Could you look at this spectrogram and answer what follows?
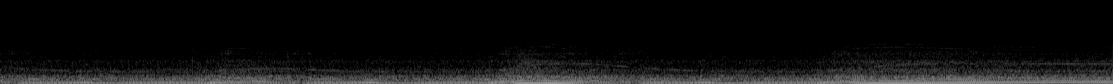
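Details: BMW 320d N47 diesel; uneven clatter at idle, revs hang and hunt after each throttle blip before settling, plus blue smoke and strong smell on cold start; unstable misfiring idle, cause not confirmed.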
